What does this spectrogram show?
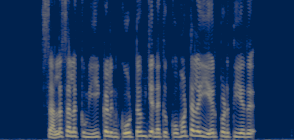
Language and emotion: Tamil, disgusted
